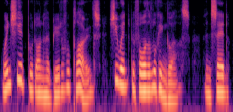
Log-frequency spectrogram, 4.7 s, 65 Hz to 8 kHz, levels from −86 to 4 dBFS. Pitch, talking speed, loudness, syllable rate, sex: 165 Hz, 205 wpm, -17 LUFS, 5.4 syllables/s, male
